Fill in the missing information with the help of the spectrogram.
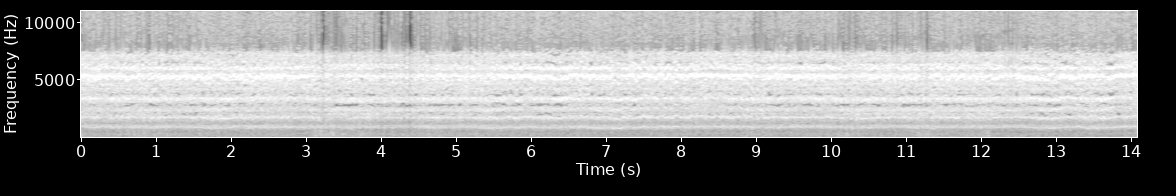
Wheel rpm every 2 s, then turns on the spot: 230, 230, 230, 220, 240, 230, 230.
none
